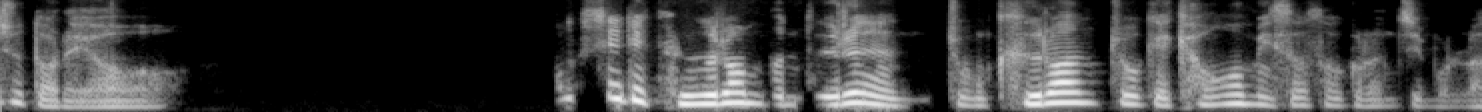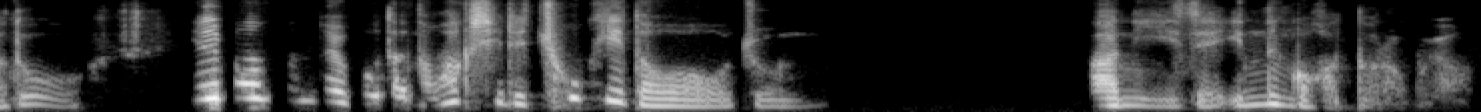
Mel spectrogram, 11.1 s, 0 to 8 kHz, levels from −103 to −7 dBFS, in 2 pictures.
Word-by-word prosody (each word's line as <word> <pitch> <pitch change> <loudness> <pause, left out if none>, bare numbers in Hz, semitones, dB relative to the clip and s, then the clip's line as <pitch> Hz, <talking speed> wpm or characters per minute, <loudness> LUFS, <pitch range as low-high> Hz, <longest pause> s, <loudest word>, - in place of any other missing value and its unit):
주더래요. 275 -2 -8 1.4
확실히 375 -3 +2
그런 245 +1 +6
분들은 215 -2 +2
좀 200 -2 -10
그런 260 +5 +6
쪽에 220 -4 -4
경험이 220 +3 -3
있어서 195 0 -12
그런지 175 -1 -15
몰라도 170 +3 -17 0.4
일반 380 0 +3
분들보다 315 +8 -7
더 - - -13
확실히 255 -5 -2
촉이 360 - -3
더 180 -3 -6
좀 165 0 -19 1.1
많이 190 -3 -3
이제 170 - -14
있는 215 +4 -7
거 - - -7
같더라고요. - - -22
225 Hz, 295 characters per minute, -23 LUFS, 190-270 Hz, 1.4 s, 그런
